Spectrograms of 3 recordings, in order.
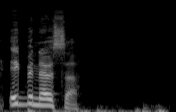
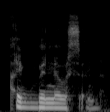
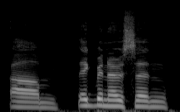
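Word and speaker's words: Igbinosun: Igbinosa. Mm-hmm. Got it. No? Are you telling me no? Igbinosin. Okay.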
